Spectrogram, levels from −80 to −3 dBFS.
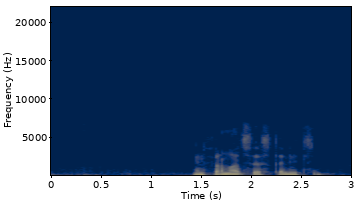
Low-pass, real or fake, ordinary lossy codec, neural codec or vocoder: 7.2 kHz; fake; none; codec, 16 kHz, 2 kbps, FreqCodec, larger model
